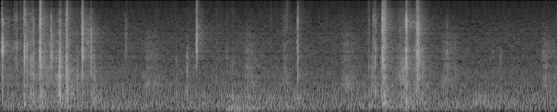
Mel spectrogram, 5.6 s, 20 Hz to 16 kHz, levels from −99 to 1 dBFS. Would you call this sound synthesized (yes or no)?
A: yes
